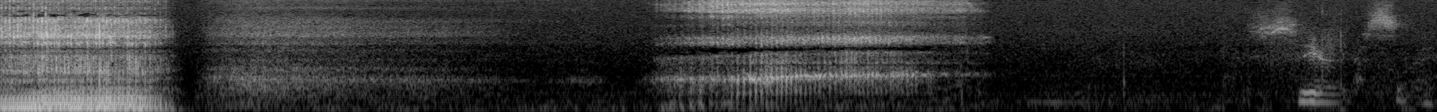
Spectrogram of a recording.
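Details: Loud rasping breath followed by two noisy, rattling inward breaths between quiet gaps; a sleeper's nightly snoring, recorded by the partner who hears it every night.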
